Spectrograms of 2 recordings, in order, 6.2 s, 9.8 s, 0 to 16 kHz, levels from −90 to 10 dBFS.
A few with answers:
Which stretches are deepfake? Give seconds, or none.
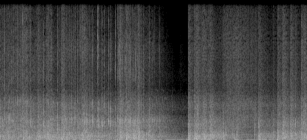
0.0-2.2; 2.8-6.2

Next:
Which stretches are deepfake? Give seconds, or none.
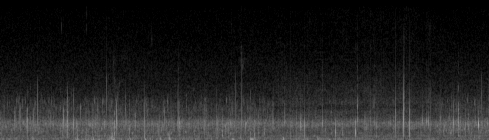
5.5-8.7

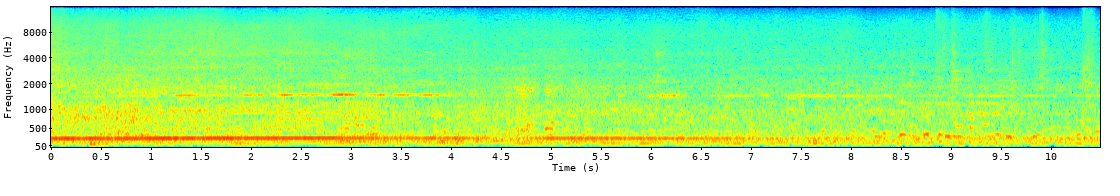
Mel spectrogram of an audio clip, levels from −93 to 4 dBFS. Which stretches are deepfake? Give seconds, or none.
1.8-6.5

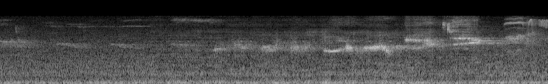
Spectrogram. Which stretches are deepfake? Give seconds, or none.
1.5-4.8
